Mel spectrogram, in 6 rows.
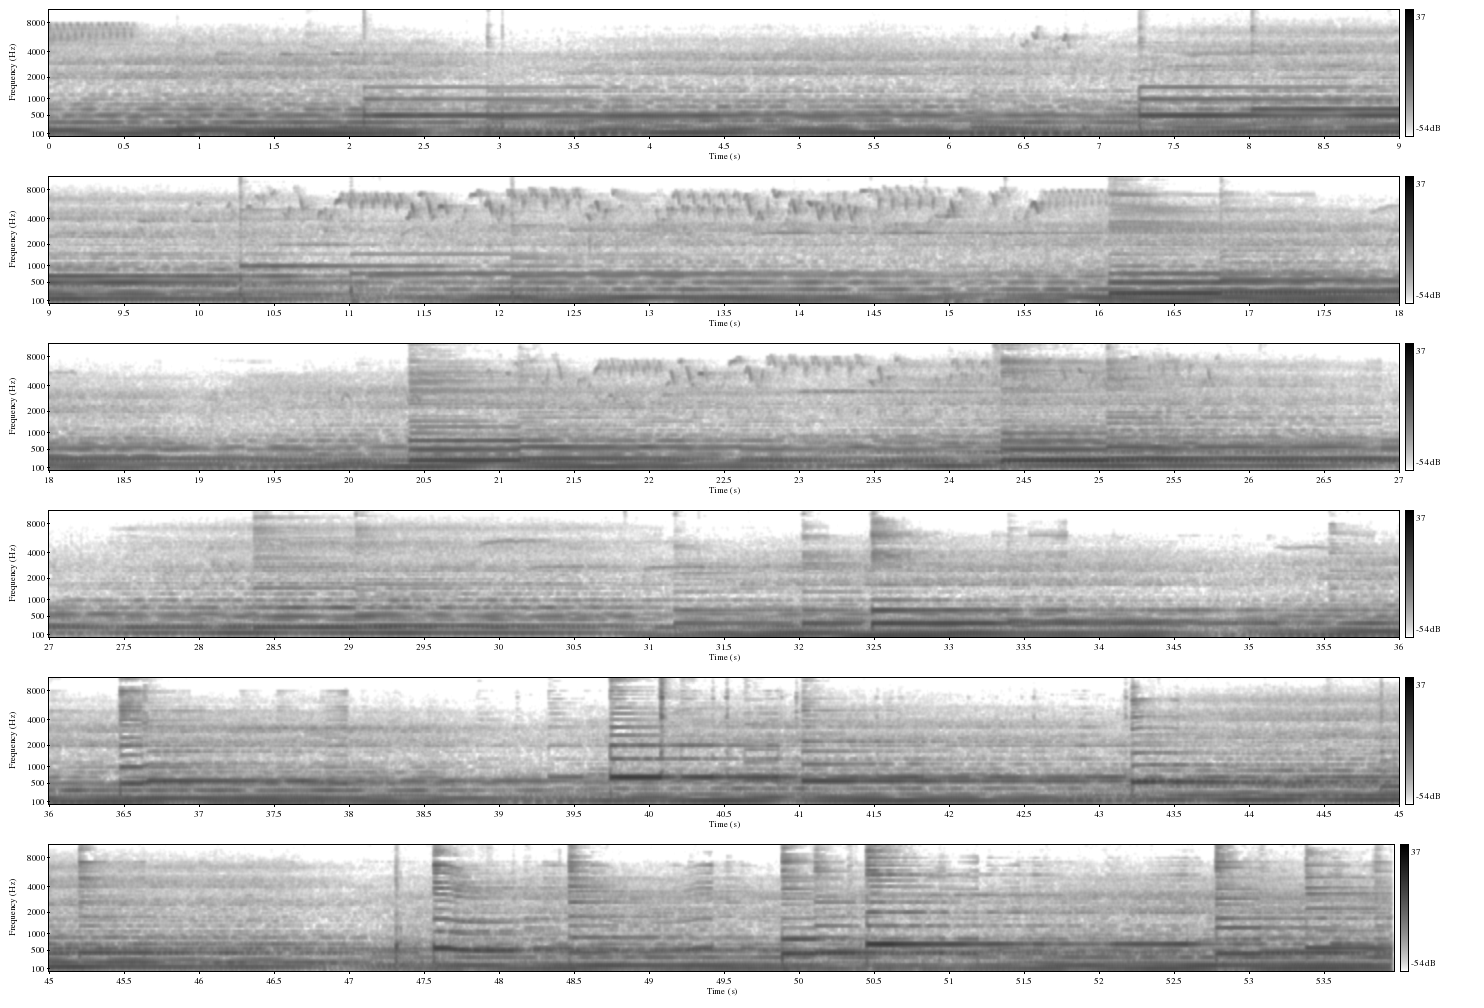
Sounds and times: Music: 0:00.0 - 0:53.9.

